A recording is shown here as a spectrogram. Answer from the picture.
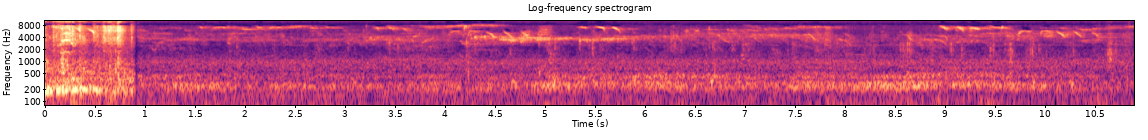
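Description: Small birds chirping and singing over a steady low outdoor background, after a louder sound cuts off abruptly about a second in.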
